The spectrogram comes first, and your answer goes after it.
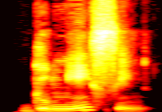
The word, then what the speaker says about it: gumising: Okay, so if you see here, you're going to place the stress on the second to the last syllable. Okay, Mhm, mhm. that's where the stress is, like gumising.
